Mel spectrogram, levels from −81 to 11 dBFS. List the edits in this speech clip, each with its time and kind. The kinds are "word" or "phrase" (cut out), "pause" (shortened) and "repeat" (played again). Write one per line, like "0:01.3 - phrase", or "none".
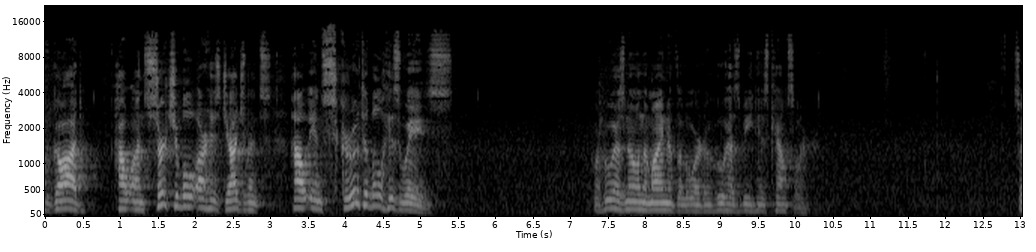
none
